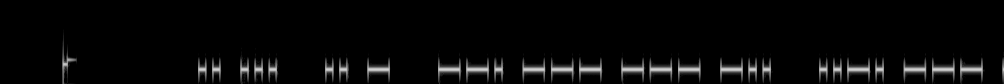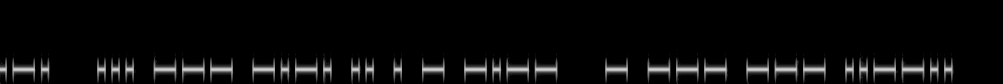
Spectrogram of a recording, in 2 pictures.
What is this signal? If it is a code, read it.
Morse code, heard as a keyed tone, about 17 wpm, 700 Hz. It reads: IS IT GOOD FOR SOCIETY TOO?
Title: Sentences from Top 1000 Words - Review Part 4 - 17wpm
